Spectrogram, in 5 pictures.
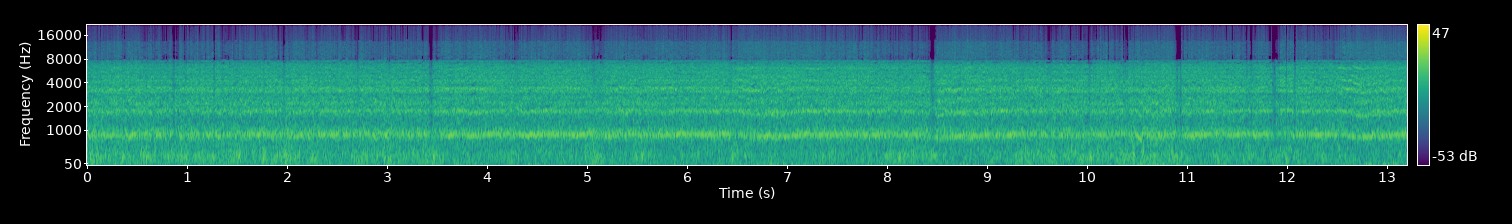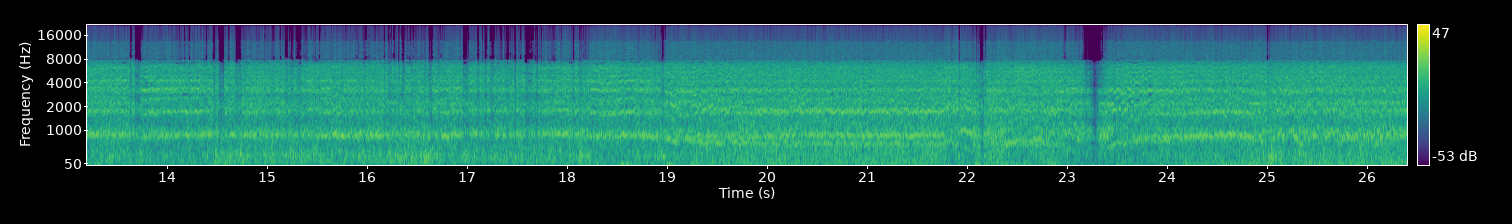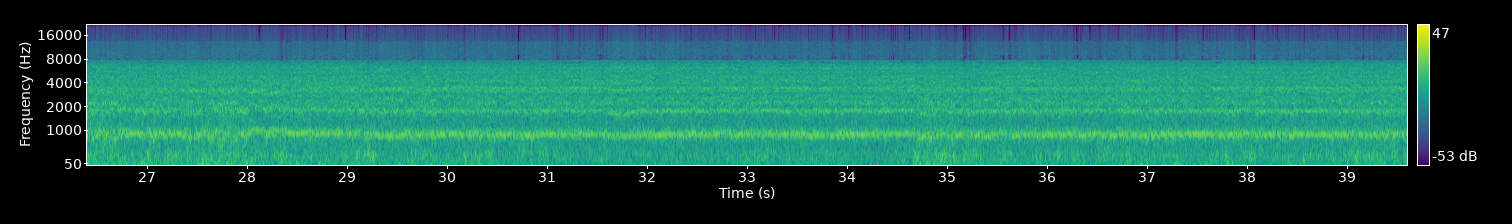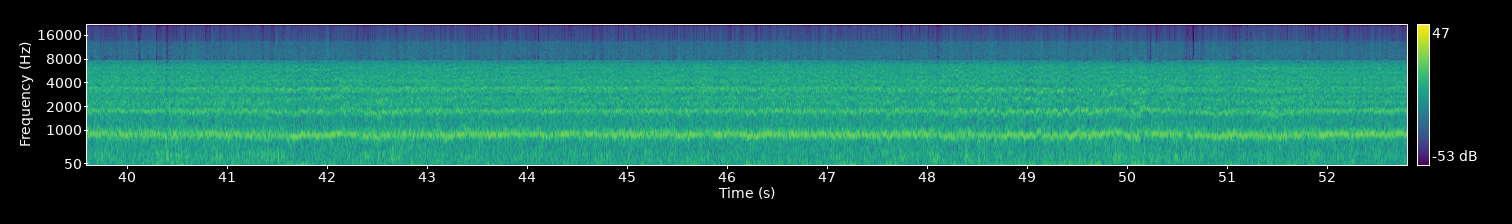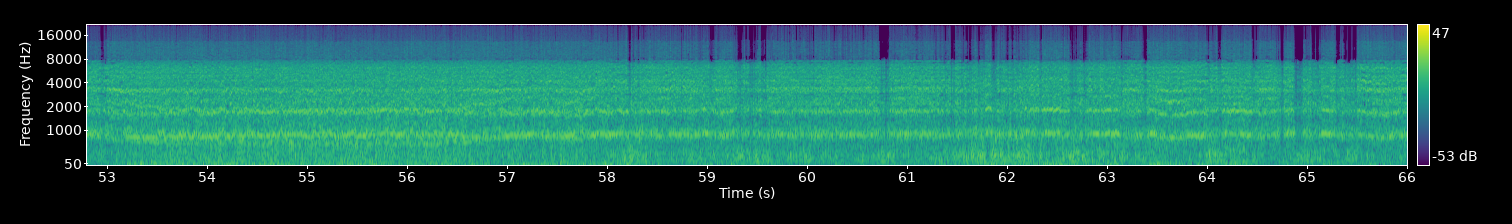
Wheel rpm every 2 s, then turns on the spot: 230, 230, 230, 230, 230, 240, 230, 230, 230, 220, 190, 110, 200, 240, 240, 230, 230, 230, 230, 230, 230, 230, 230, 230, 220, 230, 220, 200, 210, 230, 230, 230, 230.
none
